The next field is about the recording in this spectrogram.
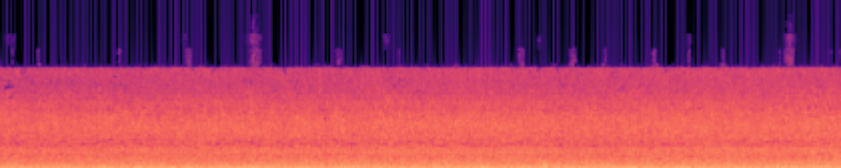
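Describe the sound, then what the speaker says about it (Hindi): Fast-flowing flooded river in India during heavy rain, a loud, dense, unbroken roar of rushing water that holds steady throughout with no voices. "नदी का बहाव तेज है"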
